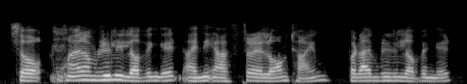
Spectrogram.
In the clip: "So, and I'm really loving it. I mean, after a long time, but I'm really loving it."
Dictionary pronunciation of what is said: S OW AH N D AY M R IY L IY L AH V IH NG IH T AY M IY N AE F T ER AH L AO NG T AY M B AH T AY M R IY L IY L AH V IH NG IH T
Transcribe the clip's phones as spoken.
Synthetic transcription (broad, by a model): S OW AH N AY M R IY L IY L AH V IH NG IH T AY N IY AA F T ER AH L AO NG T AY M B AH T AY M R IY L IY L AH V IH NG IH T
